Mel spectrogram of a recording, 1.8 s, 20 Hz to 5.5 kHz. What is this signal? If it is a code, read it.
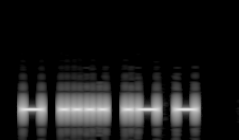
Morse code, heard as a keyed tone, about 25 wpm, 600 Hz. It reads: THAT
